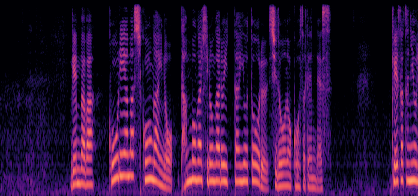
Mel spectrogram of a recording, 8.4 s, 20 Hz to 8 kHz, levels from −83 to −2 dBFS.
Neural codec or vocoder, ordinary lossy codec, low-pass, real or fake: codec, 16 kHz, 4 kbps, FunCodec, trained on Chinese and English, 50 frames a second; none; 7.2 kHz; fake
